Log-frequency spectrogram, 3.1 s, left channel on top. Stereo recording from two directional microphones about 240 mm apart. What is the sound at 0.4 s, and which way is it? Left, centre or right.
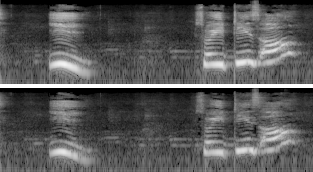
Babbling, left.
